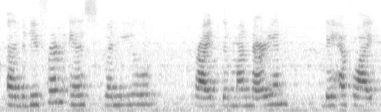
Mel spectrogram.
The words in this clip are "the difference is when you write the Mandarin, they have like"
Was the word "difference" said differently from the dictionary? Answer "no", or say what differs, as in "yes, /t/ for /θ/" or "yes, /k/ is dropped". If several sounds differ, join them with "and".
yes, /s/ is dropped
